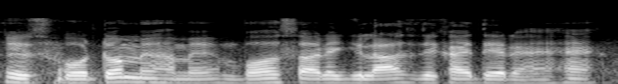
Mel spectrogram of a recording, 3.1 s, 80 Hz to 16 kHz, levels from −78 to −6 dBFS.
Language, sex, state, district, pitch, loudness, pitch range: Hindi, male, Arunachal Pradesh, Lower Dibang Valley, 125 Hz, -16 LUFS, 125-130 Hz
